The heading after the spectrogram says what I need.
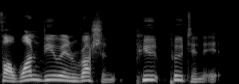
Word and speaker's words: Putin: If our one viewer in Russian, Putin, how do you say it? Putin.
